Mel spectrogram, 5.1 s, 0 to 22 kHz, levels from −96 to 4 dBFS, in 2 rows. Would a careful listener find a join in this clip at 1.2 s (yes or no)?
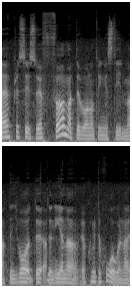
no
